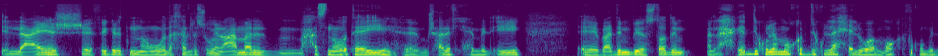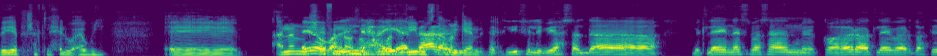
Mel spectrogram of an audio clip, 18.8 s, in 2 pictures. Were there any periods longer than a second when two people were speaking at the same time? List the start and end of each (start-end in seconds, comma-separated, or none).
12.4-14.4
